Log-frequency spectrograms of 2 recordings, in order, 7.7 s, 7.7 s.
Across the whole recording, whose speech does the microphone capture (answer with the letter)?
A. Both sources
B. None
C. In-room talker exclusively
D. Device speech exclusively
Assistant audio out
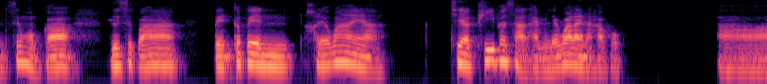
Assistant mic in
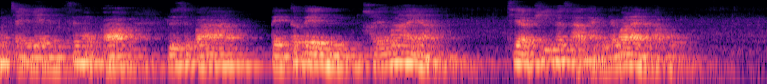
D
